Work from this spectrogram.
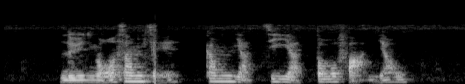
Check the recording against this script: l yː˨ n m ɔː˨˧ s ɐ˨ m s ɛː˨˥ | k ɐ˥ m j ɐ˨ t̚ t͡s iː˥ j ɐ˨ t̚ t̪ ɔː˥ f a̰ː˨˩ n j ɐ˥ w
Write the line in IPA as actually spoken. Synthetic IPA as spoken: l yː˨ n ŋ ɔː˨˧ s ɐ˥ m t͡s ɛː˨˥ | k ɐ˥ m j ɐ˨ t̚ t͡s iː˥ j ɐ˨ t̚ t̪ ɔː˥ f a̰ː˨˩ n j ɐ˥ w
